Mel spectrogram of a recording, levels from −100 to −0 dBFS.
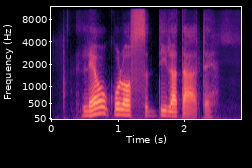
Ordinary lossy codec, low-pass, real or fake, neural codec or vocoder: MP3, 96 kbps; 10.8 kHz; fake; codec, 24 kHz, 0.5 kbps, DualCodec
